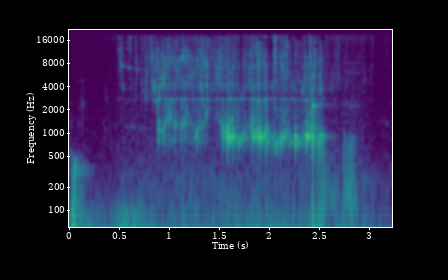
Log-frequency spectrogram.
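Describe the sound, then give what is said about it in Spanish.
Water pours steadily into a glass for someone to drink, about two seconds of splashy gurgle with a faint rising pitch as it fills, ending with a small clink and drip. “Tómate regalo de mi agua.”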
